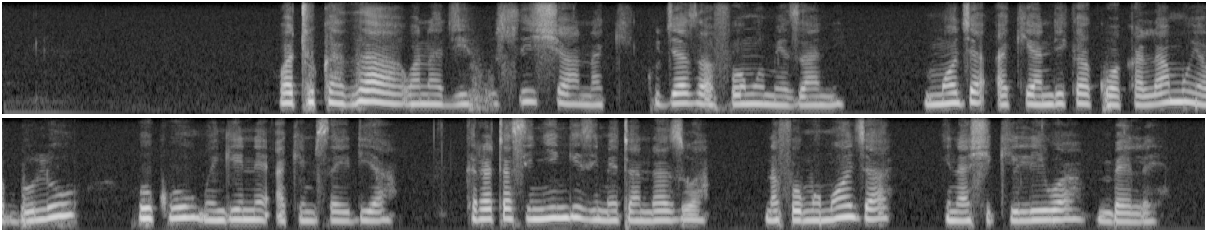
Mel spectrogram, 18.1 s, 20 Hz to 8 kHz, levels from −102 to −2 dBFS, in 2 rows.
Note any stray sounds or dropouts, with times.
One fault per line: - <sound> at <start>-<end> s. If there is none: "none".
none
